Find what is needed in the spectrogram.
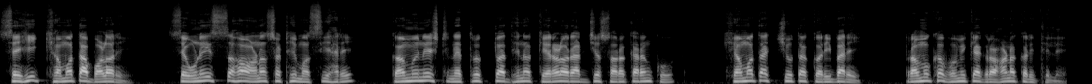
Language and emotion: Odia, neutral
